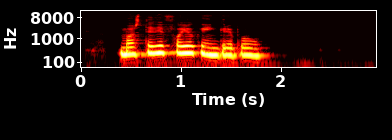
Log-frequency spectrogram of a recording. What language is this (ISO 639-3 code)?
glg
